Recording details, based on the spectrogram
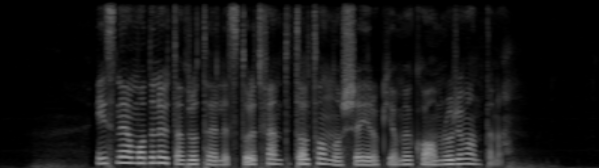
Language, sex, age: Swedish, female, 21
